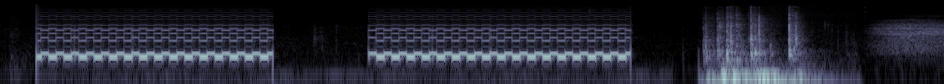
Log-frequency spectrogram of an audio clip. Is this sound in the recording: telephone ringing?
yes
